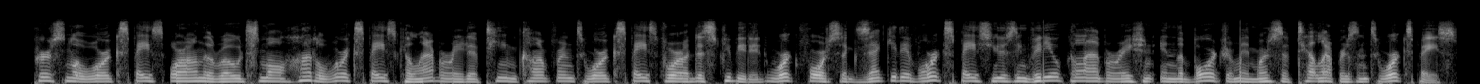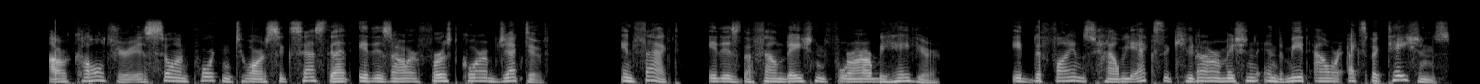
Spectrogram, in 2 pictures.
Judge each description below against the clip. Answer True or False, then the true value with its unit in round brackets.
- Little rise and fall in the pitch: False (3.2 semitones)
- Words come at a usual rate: False (130 wpm)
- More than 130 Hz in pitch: True (140 Hz)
